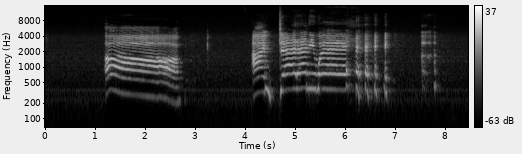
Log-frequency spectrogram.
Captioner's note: laughs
